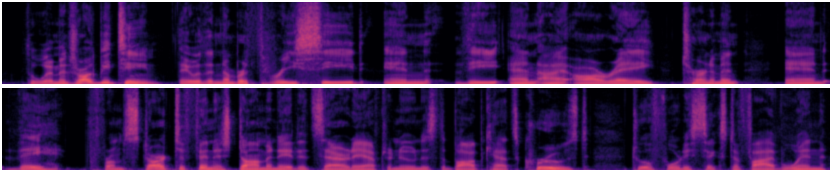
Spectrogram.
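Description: At a fairly quick pace, an ordinary speaking voice moves with ordinary pitch variation. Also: man. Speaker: podcast co-host. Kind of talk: casual chat.

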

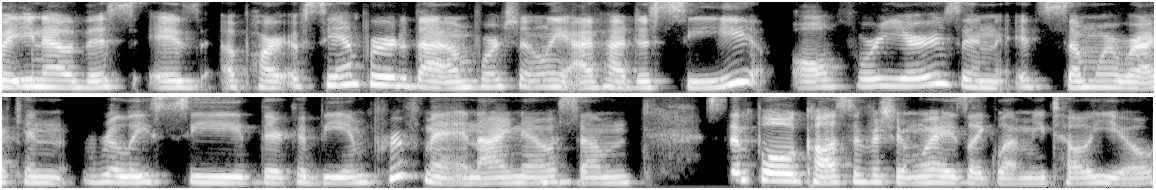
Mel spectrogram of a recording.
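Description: A woman with a plain, everyday voice and an American accent speaks at a medium pitch with ordinary pitch variation and a fairly quick pace, with hardly any pauses, against a quiet background. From US South (Atlanta, Georgia). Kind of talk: testimony. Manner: casual, filler-heavy.

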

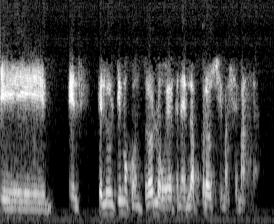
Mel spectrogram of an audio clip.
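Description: A man's normal speaking voice at medium pitch, moderate in pace, with lively intonation. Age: 40s. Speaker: monkeypox survivor. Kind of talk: interview.

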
